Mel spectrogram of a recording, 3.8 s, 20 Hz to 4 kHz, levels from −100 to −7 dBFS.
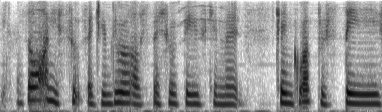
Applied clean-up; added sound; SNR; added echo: neural separator model SepFormer WHAMR!.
